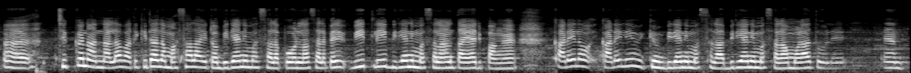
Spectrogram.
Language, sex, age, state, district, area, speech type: Tamil, female, 18-30, Tamil Nadu, Thanjavur, urban, spontaneous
